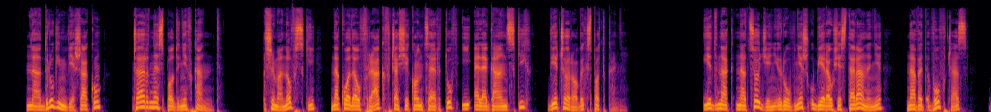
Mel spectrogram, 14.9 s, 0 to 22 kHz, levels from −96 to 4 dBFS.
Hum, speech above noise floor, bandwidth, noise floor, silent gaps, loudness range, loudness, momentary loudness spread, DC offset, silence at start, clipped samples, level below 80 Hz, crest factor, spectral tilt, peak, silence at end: none; over 69 dB; 17 kHz; under -90 dBFS; 1.70-1.92 s, 3.46-3.93 s, 4.89-4.95 s, 8.11-8.20 s, 9.49-10.52 s, 13.44-13.57 s; 3 LU; -21 LUFS; 7 LU; under 0.1%; 0.4 s; under 0.1%; -40 dBFS; 14 dB; -4.5 dB/octave; -8 dBFS; 0.4 s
